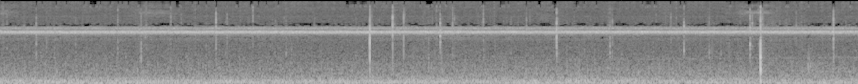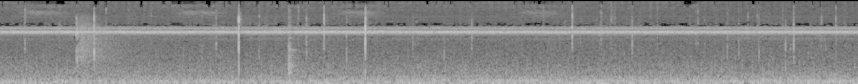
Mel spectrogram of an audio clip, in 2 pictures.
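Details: Bell crickets keep up a sustained, shrill ringing tone near a campfire while camping; the fire crackles irregularly with occasional louder pops and a brief hiss midway.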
